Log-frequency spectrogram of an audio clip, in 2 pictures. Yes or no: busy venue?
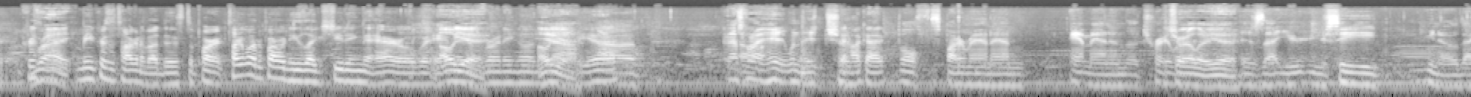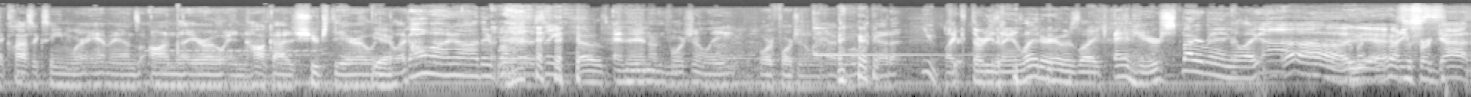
yes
